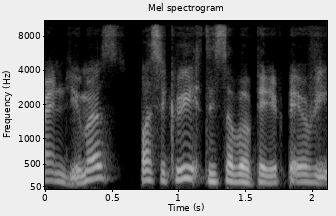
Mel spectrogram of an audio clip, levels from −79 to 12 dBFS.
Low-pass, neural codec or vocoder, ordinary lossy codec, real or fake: 9.9 kHz; codec, 16 kHz in and 24 kHz out, 0.4 kbps, LongCat-Audio-Codec, four codebook decoder; Opus, 32 kbps; fake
